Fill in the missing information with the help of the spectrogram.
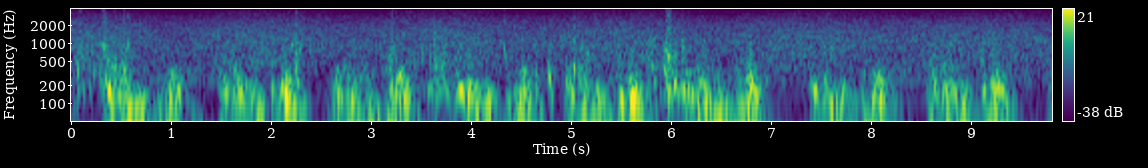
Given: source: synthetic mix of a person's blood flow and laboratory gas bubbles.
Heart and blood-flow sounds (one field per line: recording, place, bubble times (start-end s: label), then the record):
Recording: Doppler ultrasound of blood flow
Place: precordium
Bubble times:
0.02-0.60 s: bubbles
2.18-2.32 s: bubbles
2.50-2.54 s: bubbles
3.14-3.28 s: bubbles
3.48-3.81 s: bubbles
4.29-4.38 s: bubbles
4.59-4.69 s: bubbles
4.74-4.84 s: bubbles
4.96-5.12 s: bubbles
5.74-6.18 s: bubbles
From the record:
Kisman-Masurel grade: 222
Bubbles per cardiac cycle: several, 3 to 8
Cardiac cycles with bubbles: 10 to 50%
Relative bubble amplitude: moderate (0.250 to 0.450)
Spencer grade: 2 (many but less than half of the cardiac periods contain bubble signals, singularly or in groups)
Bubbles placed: only in the low amplitude regions of the cardiac cycle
